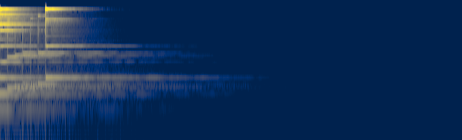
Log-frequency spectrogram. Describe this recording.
Game - UI - Upgrade Sound
UI, Upgrade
